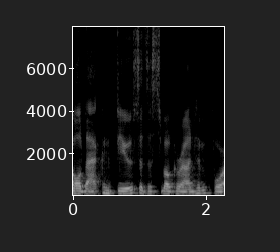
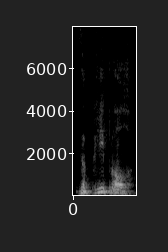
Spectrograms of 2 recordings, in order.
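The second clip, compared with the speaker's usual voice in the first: mistaken voice, less high than Goldak; wrong character voice; 5 semitones higher than usual. Shown as a demonstration. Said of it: "wrong voice, I'm sorry".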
